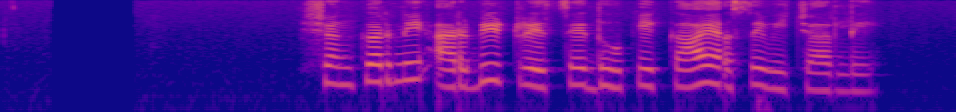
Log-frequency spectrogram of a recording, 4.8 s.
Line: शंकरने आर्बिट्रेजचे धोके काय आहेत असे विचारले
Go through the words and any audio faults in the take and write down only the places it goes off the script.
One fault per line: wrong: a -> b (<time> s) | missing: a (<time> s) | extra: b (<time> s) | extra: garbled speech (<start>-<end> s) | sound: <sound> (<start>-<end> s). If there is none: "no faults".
missing: आहेत (3.6 s)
